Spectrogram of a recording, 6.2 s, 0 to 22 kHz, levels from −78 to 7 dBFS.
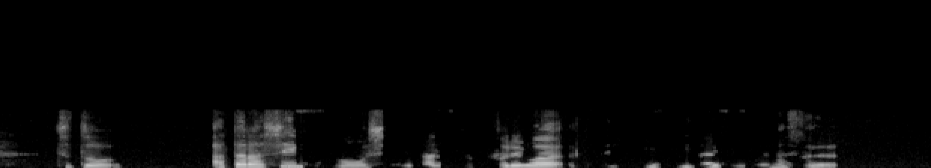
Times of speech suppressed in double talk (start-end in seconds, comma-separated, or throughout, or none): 1.97-3.36, 3.98-5.40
